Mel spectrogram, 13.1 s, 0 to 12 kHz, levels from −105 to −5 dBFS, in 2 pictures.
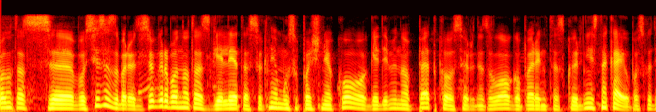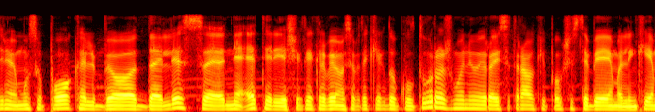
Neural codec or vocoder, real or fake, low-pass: none; real; 7.2 kHz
